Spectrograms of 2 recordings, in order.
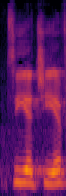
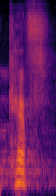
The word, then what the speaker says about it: chef: Some of the things are not pronounced. So you write CHEF, you say chef. But the people will say chef or kef because they have also written character, or they have learned something like chair.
